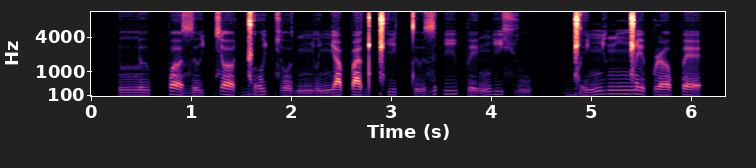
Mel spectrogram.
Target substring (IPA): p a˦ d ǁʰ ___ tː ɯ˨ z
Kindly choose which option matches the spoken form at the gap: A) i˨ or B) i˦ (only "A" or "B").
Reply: B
